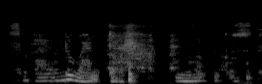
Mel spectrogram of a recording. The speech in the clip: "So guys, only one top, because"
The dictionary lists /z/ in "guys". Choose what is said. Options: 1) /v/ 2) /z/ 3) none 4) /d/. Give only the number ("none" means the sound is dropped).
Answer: 3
